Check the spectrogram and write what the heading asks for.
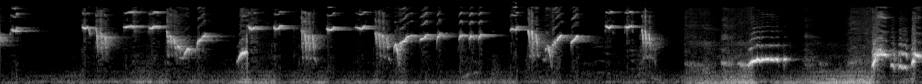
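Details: White-rumped shama song for prompting replies: rapid high sweeping whistles and trills in quick bursts, then a lower fluty whistle and a buzzy ending.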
